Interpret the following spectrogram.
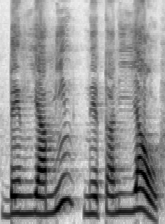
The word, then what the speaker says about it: Benjamin Netanyahu: bom volta no assunto fora de Israel o nome deste primeiro-ministro é pronunciado Benjamin metaniarro mas dentro de Israel o nome dele é pronunciado benyamin netanyahu confira fora dentro e fora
